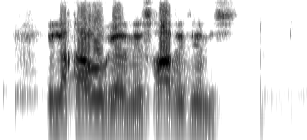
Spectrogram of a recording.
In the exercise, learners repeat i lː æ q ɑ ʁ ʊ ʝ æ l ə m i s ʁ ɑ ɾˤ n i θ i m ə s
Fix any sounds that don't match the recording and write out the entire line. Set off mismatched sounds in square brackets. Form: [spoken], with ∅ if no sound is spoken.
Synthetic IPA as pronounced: i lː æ q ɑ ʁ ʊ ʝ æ [ɾ] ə [n] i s ʁ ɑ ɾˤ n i θ i m ə s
